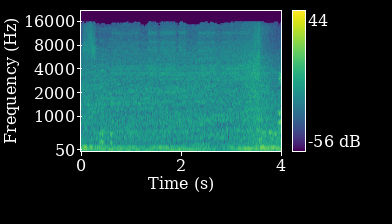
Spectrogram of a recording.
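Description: Movie trailer sound design: a deep rumble under a hiss-like swell that builds toward the end, leading into the title card.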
